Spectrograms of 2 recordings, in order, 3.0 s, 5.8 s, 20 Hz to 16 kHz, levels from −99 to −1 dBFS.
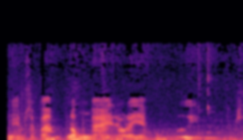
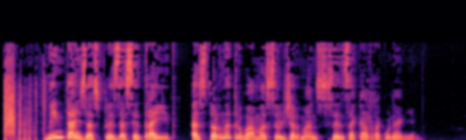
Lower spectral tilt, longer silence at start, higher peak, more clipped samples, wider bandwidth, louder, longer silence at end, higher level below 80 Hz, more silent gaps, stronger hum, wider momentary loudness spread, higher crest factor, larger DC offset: first, -7 dB/octave vs -3 dB/octave; about the same, 0.1 s vs 0.05 s; second, -8 dBFS vs -4 dBFS; neither; about the same, 11 kHz vs 11.5 kHz; second, -27 LUFS vs -22 LUFS; second, 0 s vs 0.65 s; first, -52 dBFS vs -64 dBFS; neither; neither; first, 14 LU vs 11 LU; about the same, 20 dB vs 18 dB; neither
